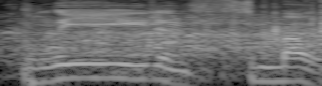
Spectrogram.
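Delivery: very slow, stretched BLEED and SMOKE; drawn-out repeat. Real, not acted. Comedian relishing the bar girls' routine, slow drawn-out repeat. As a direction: linger on "bleed" and "smoke", drawing each out. Repeats the phrase for comic effect.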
